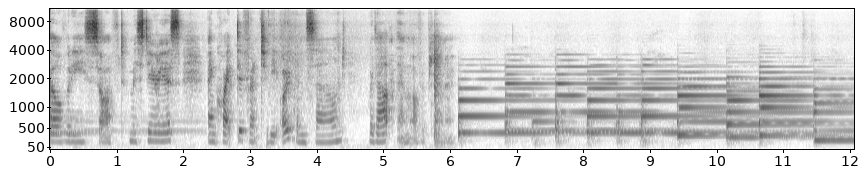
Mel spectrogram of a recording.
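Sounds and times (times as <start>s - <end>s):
muted piano notes and chords: 0.0s - 2.8s, 6.1s - 12.0s.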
